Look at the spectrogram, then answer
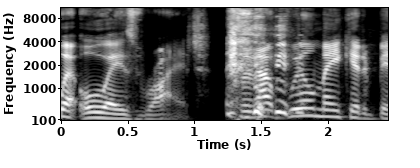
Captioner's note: laughter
